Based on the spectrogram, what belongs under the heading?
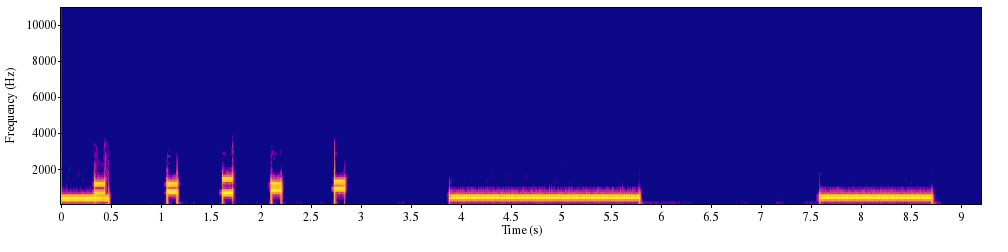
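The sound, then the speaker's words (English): A short steady phone tone, then four quick two-note keypad beeps as a number is dialed, followed by two long, level, low-pitched ringing tones separated by a pause, during a call placed by the radio show Brooke and Jeffrey in the Morning. No one speaks. “Okay, I'm gonna dial number now.”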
